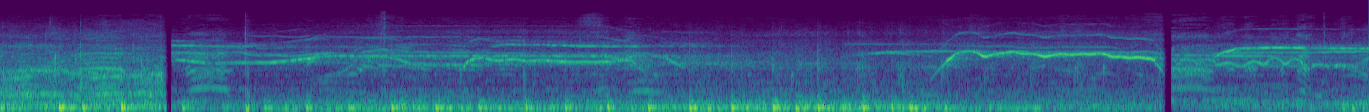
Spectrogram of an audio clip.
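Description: A referee's whistle blows in long blasts.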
